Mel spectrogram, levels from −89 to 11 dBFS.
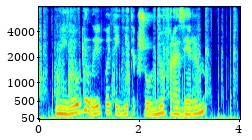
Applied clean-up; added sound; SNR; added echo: none; Writing; 13 dB; none.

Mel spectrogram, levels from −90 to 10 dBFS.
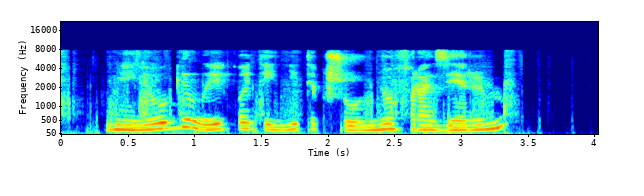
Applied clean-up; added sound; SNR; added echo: neural mask model RNNoise.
